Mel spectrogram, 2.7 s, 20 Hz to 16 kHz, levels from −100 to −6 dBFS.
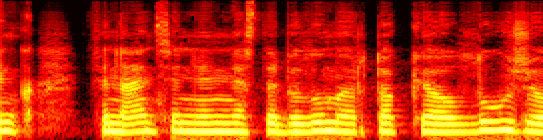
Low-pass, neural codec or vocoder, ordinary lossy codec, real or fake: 14.4 kHz; none; Opus, 24 kbps; real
